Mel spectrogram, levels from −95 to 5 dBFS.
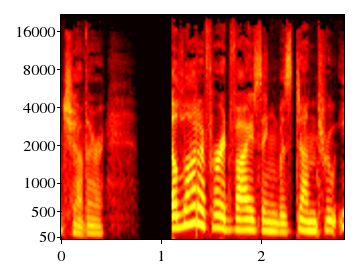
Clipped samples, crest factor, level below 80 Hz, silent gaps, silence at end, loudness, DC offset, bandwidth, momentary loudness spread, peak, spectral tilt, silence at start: under 0.1%; 16 dB; -64 dBFS; none; 0 s; -18 LUFS; under 0.1%; over 20 kHz; 10 LU; -4 dBFS; -4 dB/octave; 0 s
